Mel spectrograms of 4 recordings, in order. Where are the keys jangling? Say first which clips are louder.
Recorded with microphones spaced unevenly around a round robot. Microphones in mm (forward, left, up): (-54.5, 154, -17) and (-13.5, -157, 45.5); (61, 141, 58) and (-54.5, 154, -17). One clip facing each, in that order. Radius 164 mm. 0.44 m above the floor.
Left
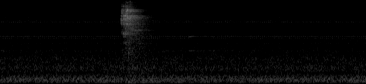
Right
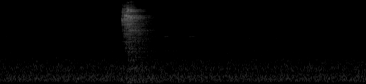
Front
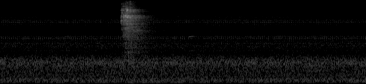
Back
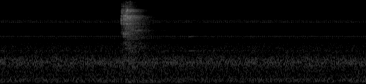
Left 1 dB, front 1 dB; 105° left, 4.5 m.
